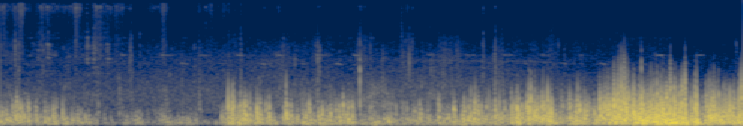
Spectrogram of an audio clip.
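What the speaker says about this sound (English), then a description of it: "It's very windy today, so I might just get quite a bit of wind." Low, buffeting rumble of wind hitting a microphone, gusting unevenly and growing heavier and louder toward the end, with no clear speech.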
